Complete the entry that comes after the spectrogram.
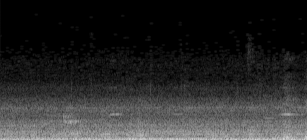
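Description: Steady rumbling interior of a moving commuter train on the Tohoku Main Line between Sendai and Kogota, Japan, a dense low-frequency drone with continuous wheel and motor noise at constant loudness, no voices.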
